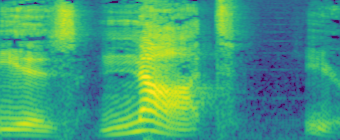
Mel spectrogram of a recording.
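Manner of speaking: very heavy, capital-letters stress on the word "not". Notes have the word in capital letters: strong stress on not. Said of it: "I like to emphasize that word not. ... Emphasizing that word not".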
